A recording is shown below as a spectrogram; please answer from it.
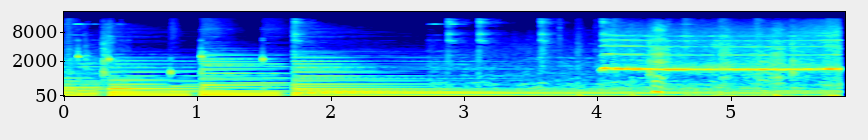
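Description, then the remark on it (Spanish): A train pulls out with a heavy low rumble while loud, sustained whistle tones blow in several bursts, a higher steady pitch joining toward the end. “Ahora solo tengo que agarrar el ferrocarril. Ese que está saliendo.”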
